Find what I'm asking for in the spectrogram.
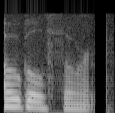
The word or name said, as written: Oglethorpe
